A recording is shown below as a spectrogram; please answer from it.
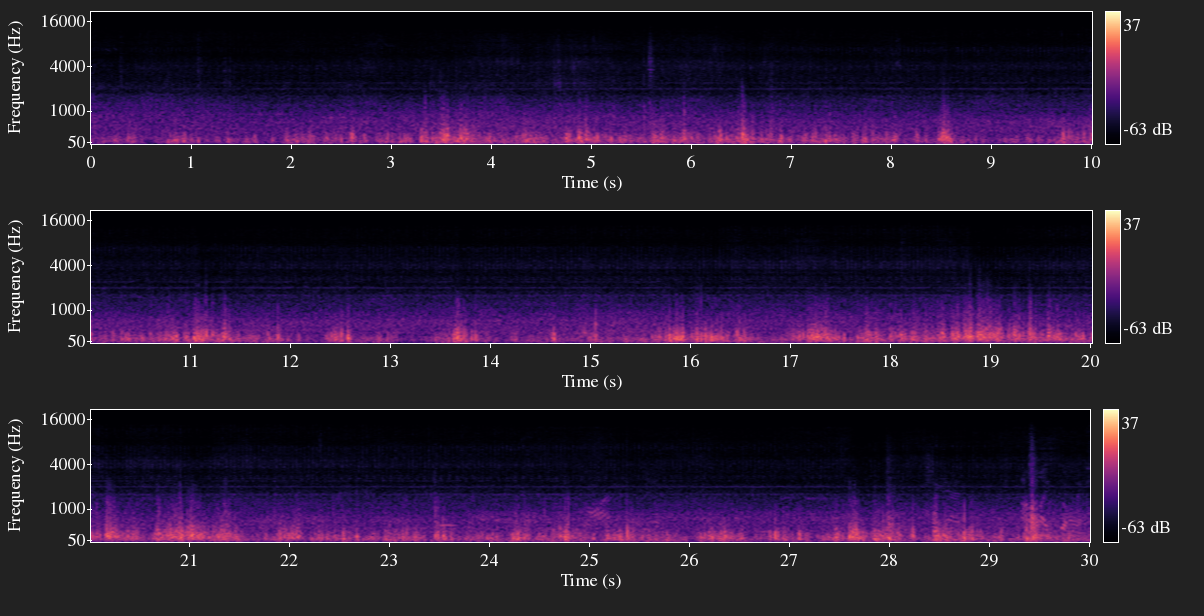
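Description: Wind buffeting the microphone in gusts, a low rumble that swells and falls unevenly.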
